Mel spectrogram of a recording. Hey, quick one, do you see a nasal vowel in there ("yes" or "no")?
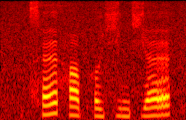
no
